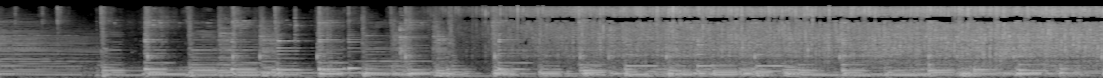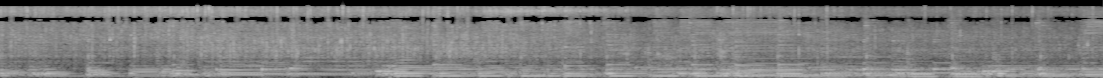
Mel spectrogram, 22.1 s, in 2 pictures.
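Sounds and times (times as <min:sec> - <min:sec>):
light background music: 0:00.0 - 0:22.0
oil sizzling in a pan: 0:04.6 - 0:22.0.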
